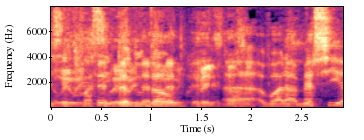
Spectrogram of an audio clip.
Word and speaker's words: Kadundao: J'ai bien prononcé cette fois-ci, Kadundao.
